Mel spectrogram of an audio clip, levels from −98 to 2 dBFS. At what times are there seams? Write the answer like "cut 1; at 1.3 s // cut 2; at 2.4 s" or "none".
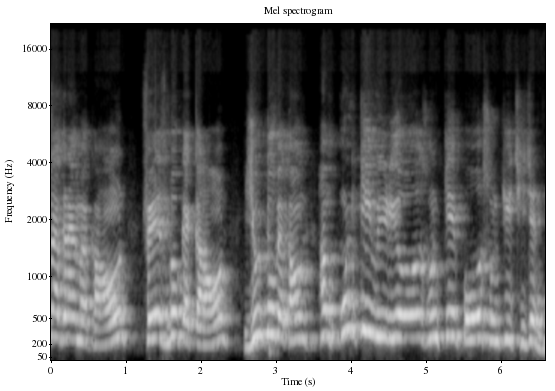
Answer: none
